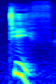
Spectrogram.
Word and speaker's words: teeth: Note que quando a gente tem dois E's em inglês, o som é I. Um I longo, tem até que dar um sorrisinho para pronunciar. I. Então é tooth, teeth. Teeth. Tá vendo que eu tô sorrindo? Teeth. Senão fica estranho. O som não vai sair correto.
